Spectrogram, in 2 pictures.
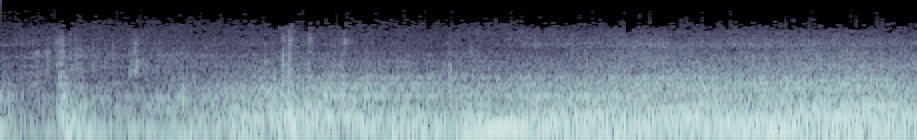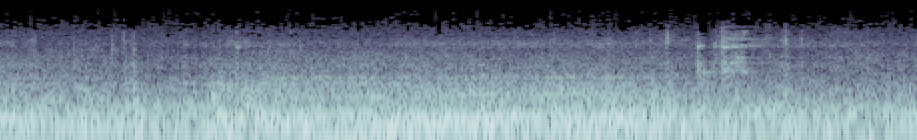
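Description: A police car engine rumbles and revs steadily as the car pulls off the street with a suspect in the back seat, a loud, continuous low roar that swells and holds for several seconds, with no voices.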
